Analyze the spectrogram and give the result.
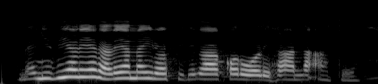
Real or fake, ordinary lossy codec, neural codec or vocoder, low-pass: real; none; none; 14.4 kHz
